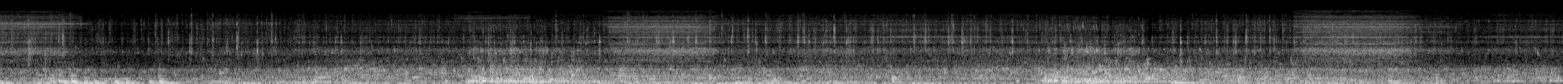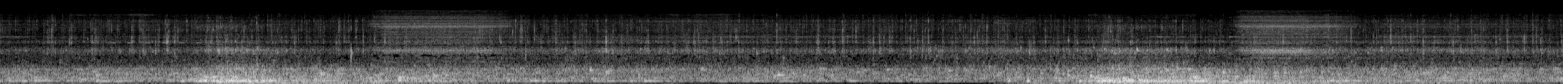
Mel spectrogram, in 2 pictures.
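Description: Scuba regulator breathing heard underwater, about four breaths some seven seconds apart: each a low rumble of exhaled bubbles followed by the hiss of an inhalation through the demand valve, over steady underwater noise.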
